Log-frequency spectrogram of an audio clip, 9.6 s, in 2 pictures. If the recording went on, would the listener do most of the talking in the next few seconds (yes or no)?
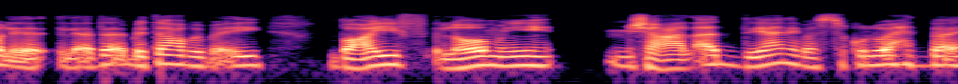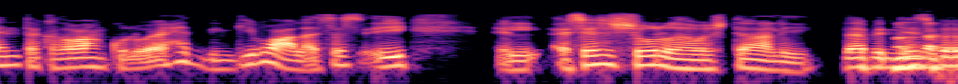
yes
